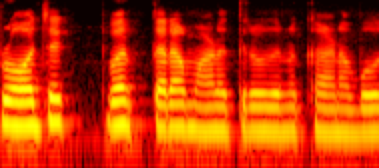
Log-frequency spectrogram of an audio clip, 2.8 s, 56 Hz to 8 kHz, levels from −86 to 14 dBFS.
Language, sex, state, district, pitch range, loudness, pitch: Kannada, female, Karnataka, Belgaum, 165-200 Hz, -18 LUFS, 175 Hz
